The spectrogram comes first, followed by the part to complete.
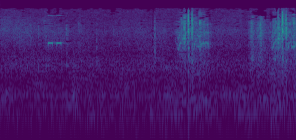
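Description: Faint DSLR camera shutter clicks: one sharp click about a second and a half in and a brief one near the end, with a short high beep under half a second in.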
